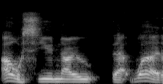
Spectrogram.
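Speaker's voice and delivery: ordinary talk, nothing marked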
